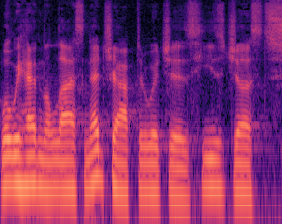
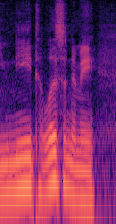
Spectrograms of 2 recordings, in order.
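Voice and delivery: plain

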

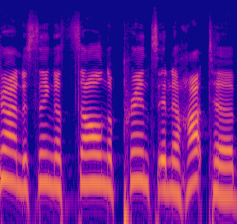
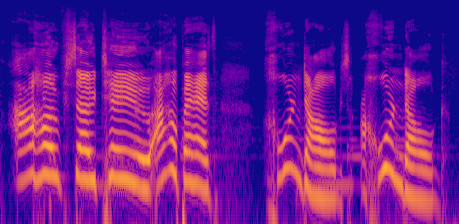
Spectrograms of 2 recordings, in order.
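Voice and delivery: loud, put-on American Southern accent; 5 dB louder than usual. In a bit where each player picks an accent, one speaks in a southern accent. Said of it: "I'm going to talk in a southern accent".

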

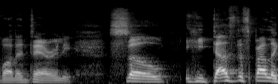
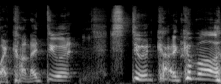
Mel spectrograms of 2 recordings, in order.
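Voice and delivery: very high, shrill, tearful voice through clenched teeth; 9 semitones higher than usual. Retelling a scene where Kai struggles with himself: imitating Kai, tearful through gritted teeth. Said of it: "tearing up and he's gritting his teeth".

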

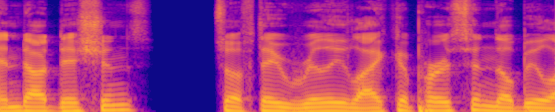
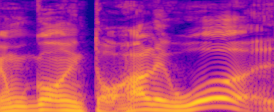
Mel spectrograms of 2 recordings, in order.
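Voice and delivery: thick put-on Cuban accent, fired up; 2 semitones higher than usual. Retelling a fired-up man's words about going to Hollywood, in a really heavy Cuban accent.

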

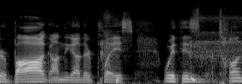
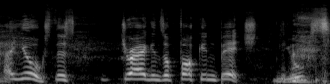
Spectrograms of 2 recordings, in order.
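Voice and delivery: put-on Brooklyn accent pitched very high; 9 semitones higher than usual. Talking about a favorite Yu-Gi-Oh character, doing Joey's Brooklyn accent. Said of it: "got that Brooklyn accent".

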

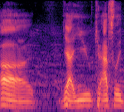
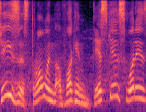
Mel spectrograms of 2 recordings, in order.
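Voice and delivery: squeaky, very high, baffled, bewildered, confused disbelief; 12 semitones higher than usual. Voicing a character hit by a thrown metal disc: confused. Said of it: "looking obviously confused".

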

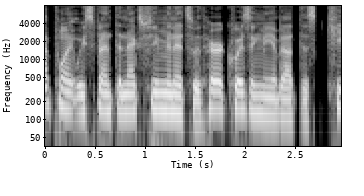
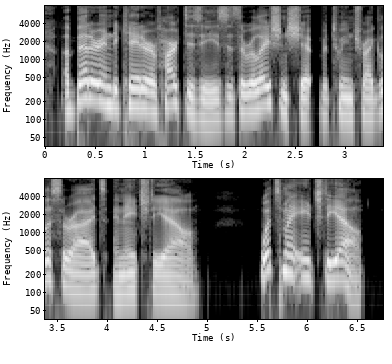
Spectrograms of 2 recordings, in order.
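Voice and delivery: normal talking voice

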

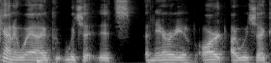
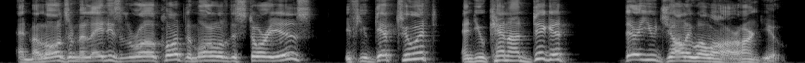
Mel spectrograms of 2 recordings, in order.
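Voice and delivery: put-on affected, very thick, heavy British accent; 8 semitones higher than usual. Retelling what he said at the end of one of his stories: very thick British accent. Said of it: "he affected a very thick British accent".

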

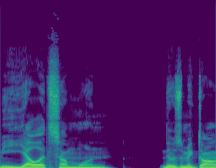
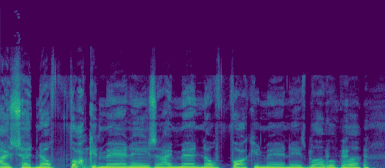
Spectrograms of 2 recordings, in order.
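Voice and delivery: mock, very high, furious screaming rant; 11 semitones higher than usual. Retelling a sandwich order complaint, imitating a customer screaming. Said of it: "comes back flipping out and screaming at me".

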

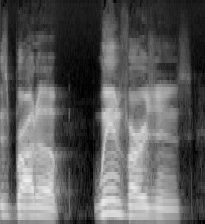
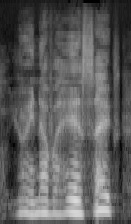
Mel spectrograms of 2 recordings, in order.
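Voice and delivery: sudden, soft, hushed half-whisper; 4 semitones higher, 8 dB quieter than usual. Retelling how others asked the question: imitating someone half-whispering. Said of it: "they would start whispering all of a sudden".

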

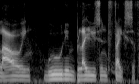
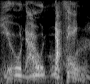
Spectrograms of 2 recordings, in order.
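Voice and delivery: shrill, high, rough, trembling hissed outburst; 12 semitones higher, 5 dB louder than usual. Narrator reads a frail man confronting the listener: hissed. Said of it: "He hisses through cracked lips".

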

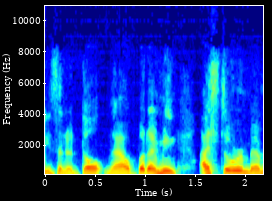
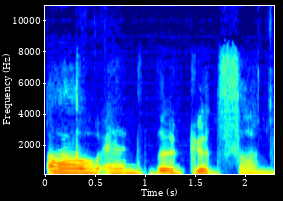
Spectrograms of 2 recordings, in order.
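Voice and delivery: very drawn-out, very slow, high-pitched villain drawl; 7 semitones higher than usual. Imagining a line for the Joker in a movie: Joker voice. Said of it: "in the most Joker way".

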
